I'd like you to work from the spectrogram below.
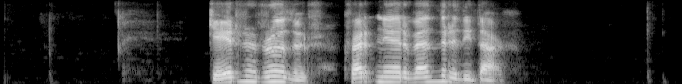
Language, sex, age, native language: Icelandic, male, 30-39, Icelandic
